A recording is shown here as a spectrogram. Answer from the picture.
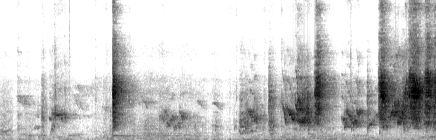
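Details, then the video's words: Pet budgerigar chirping indoors in bursts of high, scratchy twittering with quiet gaps, the calls growing busier and louder toward the end, with faint wing flutters. "budgie chirping sounds"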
